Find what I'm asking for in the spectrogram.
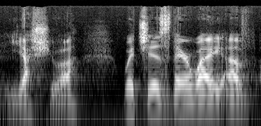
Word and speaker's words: Yeshua: And actually, the Jewish or the Hebrew pronunciation would actually be Yeshua.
